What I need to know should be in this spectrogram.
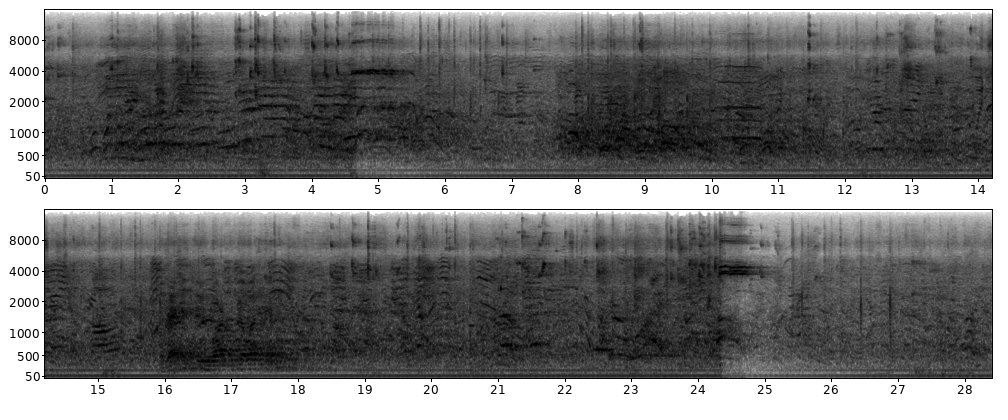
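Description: A crowd of spectators cheers and shouts loudly in a large echoing gym.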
